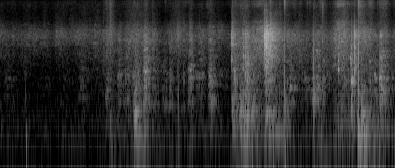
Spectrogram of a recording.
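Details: Rottweiler producing short, harsh, breathy bursts, growl- or pant-like, that cluster after a quiet start and grow louder and denser in the second half, with scattered rustling and handling noises between them.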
